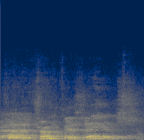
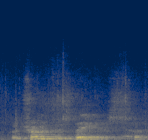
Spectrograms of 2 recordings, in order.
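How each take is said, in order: First: Said in the usual way. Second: Soft, drawn-out repeat for weight; slow right down and drop the volume; slow and hushed. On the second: Real, not acted. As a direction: let it sink in, softly and slowly.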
